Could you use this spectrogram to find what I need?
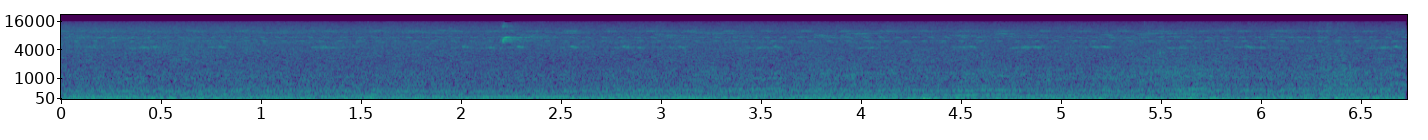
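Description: Bees buzz steadily around an open hive.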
